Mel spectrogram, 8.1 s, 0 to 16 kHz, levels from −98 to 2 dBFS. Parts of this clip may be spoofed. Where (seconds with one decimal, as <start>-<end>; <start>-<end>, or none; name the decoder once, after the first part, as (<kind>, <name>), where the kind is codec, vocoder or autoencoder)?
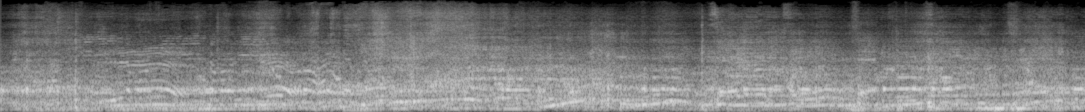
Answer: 0.0-0.5 (codec, SNAC); 2.9-8.1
